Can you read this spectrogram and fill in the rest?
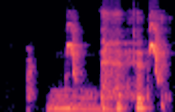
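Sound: dog barking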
